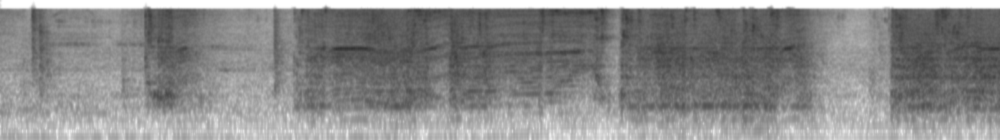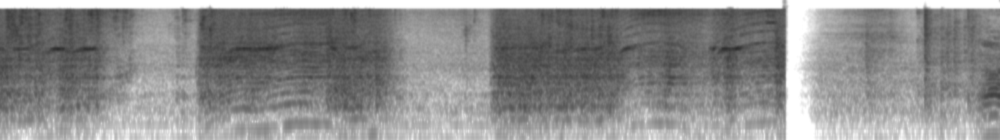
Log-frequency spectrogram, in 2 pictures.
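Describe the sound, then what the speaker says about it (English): A blender purees venison barbecue sauce made with ketchup, vinegar, Worcestershire sauce, veggies and apples. It runs in five or six loud whirring bursts separated by short pauses, close up, with no talking. "so I blended it up"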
